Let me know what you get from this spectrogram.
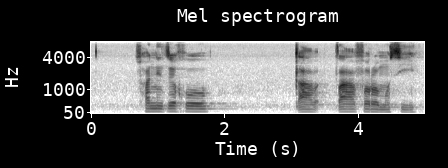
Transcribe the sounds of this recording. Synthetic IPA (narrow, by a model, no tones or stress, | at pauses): t͡sʰwanet͡seχʊ | t͡ɬat͡safɔɾɔmosiː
